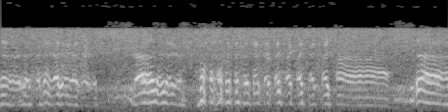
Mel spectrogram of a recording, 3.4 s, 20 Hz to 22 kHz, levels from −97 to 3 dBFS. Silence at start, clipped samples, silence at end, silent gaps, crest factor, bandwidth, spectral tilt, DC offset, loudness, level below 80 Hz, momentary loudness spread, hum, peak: 0 s; under 0.1%; 0 s; none; 14 dB; 19 kHz; 1 dB/octave; under 0.1%; -17 LUFS; -62 dBFS; 4 LU; none; -4 dBFS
